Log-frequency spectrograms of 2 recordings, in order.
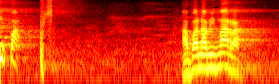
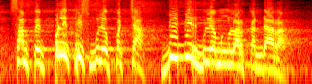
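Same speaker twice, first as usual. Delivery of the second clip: fiery preaching; 6 semitones higher than usual. Acted. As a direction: drive the story home from the pulpit. Preaching at full force. (ceramah berapi-api)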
